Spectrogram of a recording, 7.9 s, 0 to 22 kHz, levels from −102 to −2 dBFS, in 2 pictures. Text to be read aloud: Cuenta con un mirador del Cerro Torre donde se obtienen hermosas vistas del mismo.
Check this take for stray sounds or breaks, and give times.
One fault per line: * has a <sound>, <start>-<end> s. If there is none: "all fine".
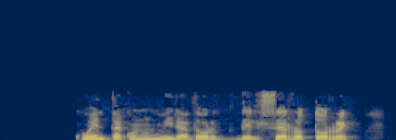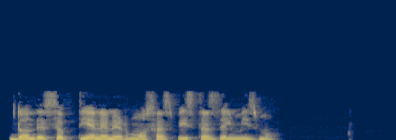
all fine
